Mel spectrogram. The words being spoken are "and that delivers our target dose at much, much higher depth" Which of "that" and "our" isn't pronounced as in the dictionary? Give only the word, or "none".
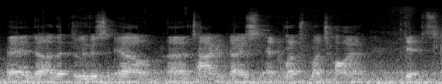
our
